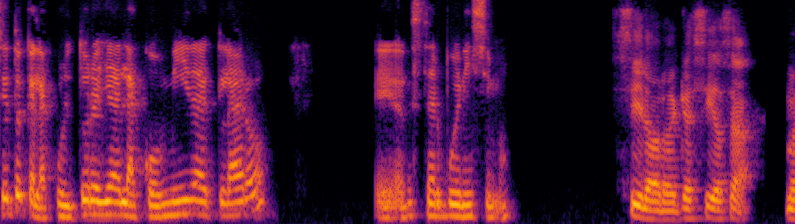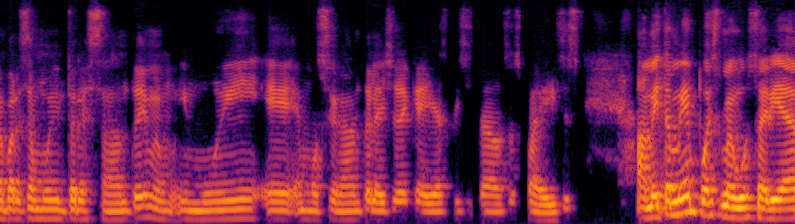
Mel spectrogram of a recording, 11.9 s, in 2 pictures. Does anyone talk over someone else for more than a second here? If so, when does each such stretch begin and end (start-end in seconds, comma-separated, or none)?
none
